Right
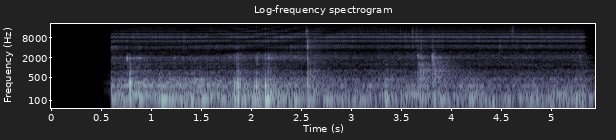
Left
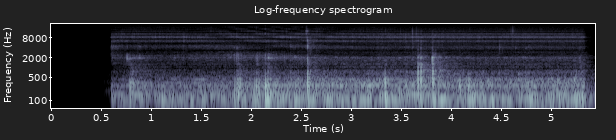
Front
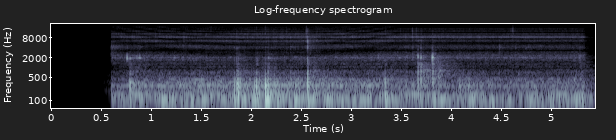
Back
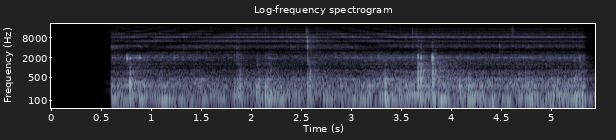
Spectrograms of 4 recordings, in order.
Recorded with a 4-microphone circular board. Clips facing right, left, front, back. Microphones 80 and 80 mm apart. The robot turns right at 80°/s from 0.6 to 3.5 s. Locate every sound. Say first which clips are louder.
0.6 s boiling: right 7 dB, even; 125° right, 0.6 m; by 5.3 s 110° left, 0.6 m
